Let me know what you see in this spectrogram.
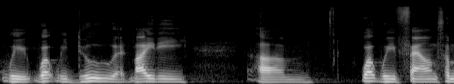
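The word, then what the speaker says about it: MITEI: statement for Mighty uh mid-e-i we pronounce Mighty uh Ernie and I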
